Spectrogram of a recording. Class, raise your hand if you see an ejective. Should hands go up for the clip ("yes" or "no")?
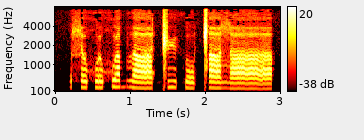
no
